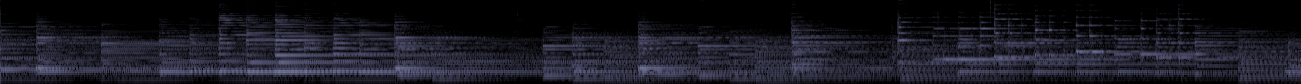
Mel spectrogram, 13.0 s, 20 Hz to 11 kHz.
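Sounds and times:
solo piano playing: 0:00.0 - 0:13.0.

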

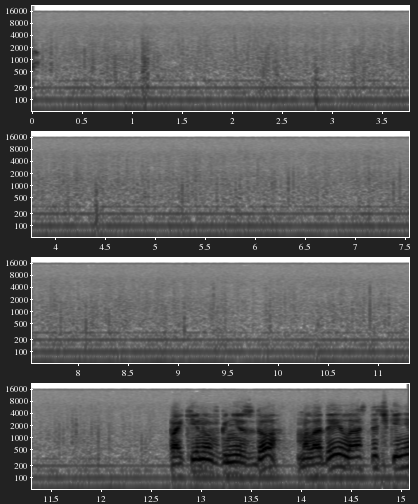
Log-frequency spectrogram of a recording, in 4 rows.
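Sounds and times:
electrical hum and hiss: 0:00.0 - 0:15.0
faint clicks: 0:08.9 - 0:12.4.

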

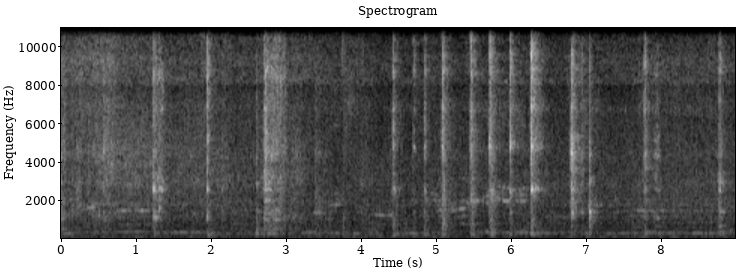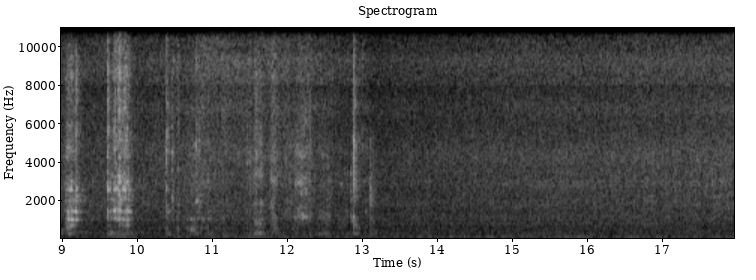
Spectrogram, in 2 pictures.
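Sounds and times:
metal ladle scraping a pot: 0:00.0 - 0:13.1
masala sizzling: 0:00.0 - 0:17.9.

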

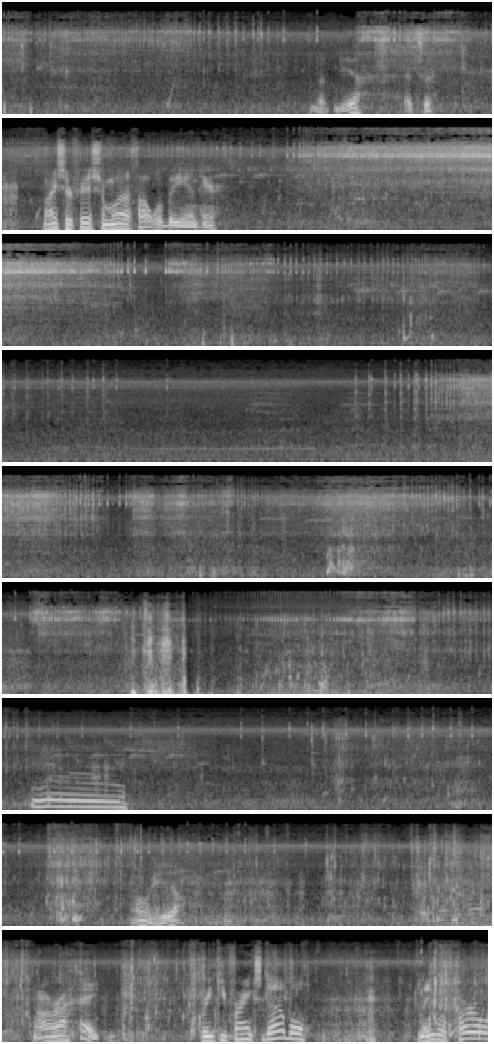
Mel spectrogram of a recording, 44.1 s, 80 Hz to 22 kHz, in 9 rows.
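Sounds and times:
fishing reel whirring: 0:00.0 - 0:16.4, 0:18.1 - 0:42.7
moving water hiss: 0:00.0 - 0:16.8, 0:19.3 - 0:25.9, 0:26.8 - 0:44.0
microphone handling thumps: 0:25.8 - 0:28.9.

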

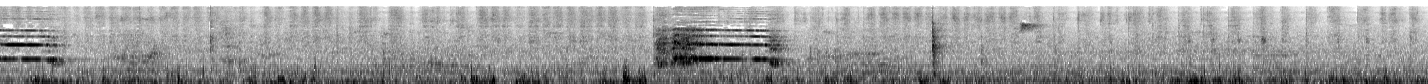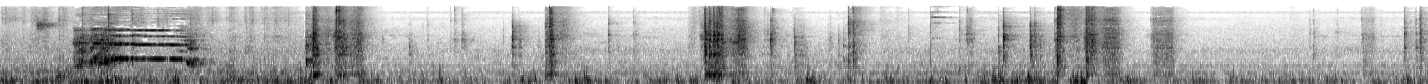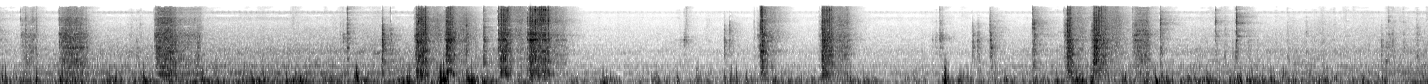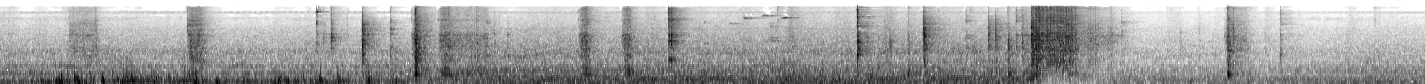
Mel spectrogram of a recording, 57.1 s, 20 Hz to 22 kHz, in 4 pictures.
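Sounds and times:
rooster crowing: 0:06.6 - 0:08.0, 0:15.0 - 0:16.4.

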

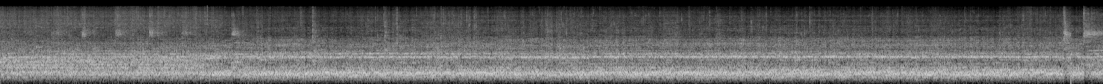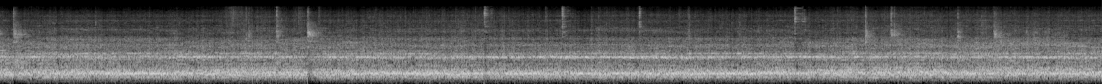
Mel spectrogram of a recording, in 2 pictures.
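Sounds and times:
wok range burner roar: 0:00.0 - 0:22.0.

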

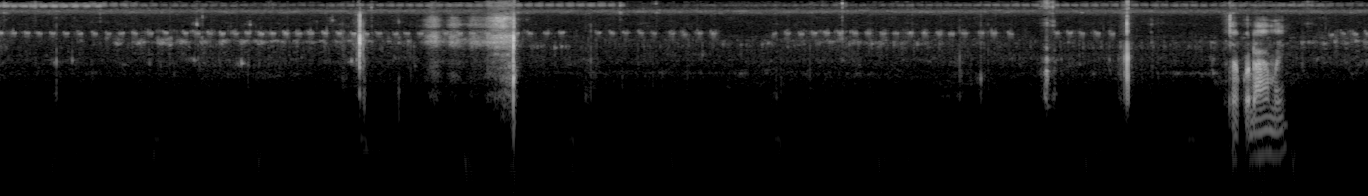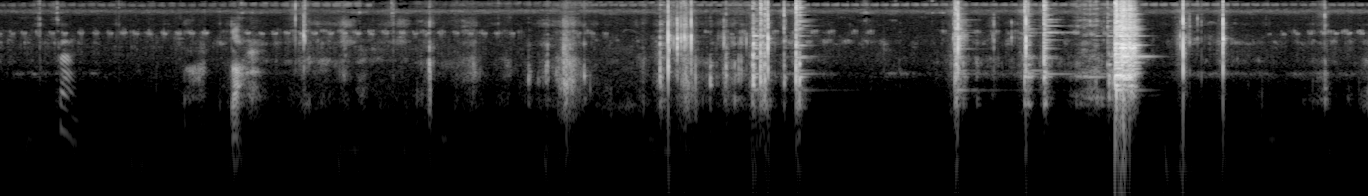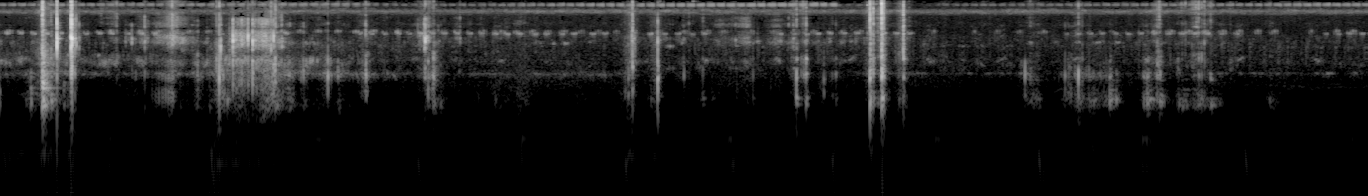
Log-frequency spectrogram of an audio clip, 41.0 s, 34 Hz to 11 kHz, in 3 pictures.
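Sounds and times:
metal tongs and lid clattering: 0:20.3 - 0:21.8, 0:23.2 - 0:25.2.

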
